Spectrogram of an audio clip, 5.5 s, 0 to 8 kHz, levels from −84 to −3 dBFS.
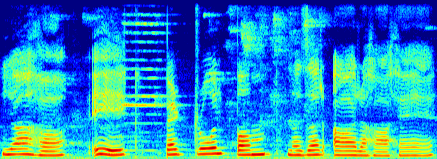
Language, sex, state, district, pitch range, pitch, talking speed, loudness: Hindi, female, Madhya Pradesh, Bhopal, 210-255 Hz, 230 Hz, 90 wpm, -16 LUFS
